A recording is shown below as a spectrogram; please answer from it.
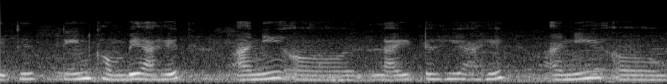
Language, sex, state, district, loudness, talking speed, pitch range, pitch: Marathi, female, Maharashtra, Washim, -17 LUFS, 110 wpm, 215-250 Hz, 235 Hz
